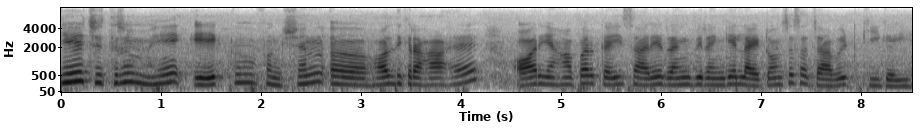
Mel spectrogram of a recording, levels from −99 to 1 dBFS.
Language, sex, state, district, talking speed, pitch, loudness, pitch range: Hindi, female, Uttar Pradesh, Gorakhpur, 160 wpm, 215 Hz, -17 LUFS, 200-245 Hz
